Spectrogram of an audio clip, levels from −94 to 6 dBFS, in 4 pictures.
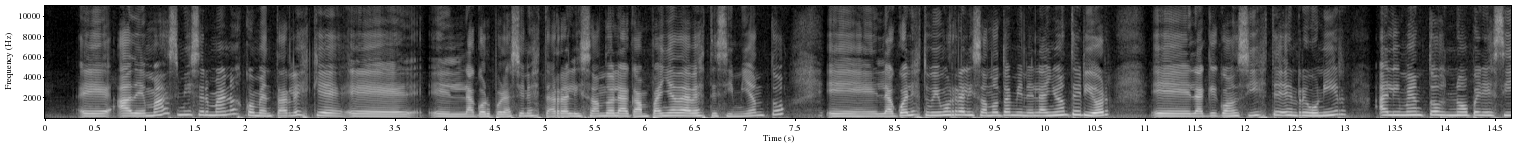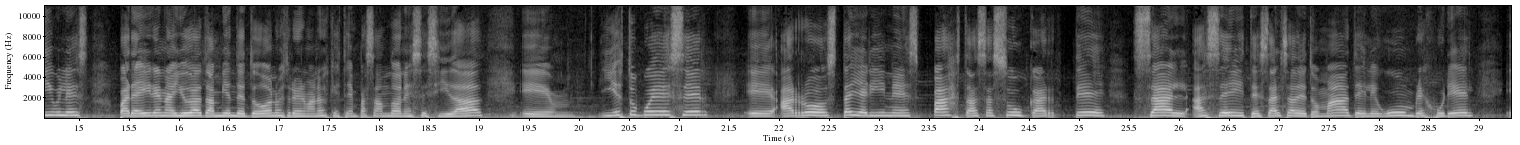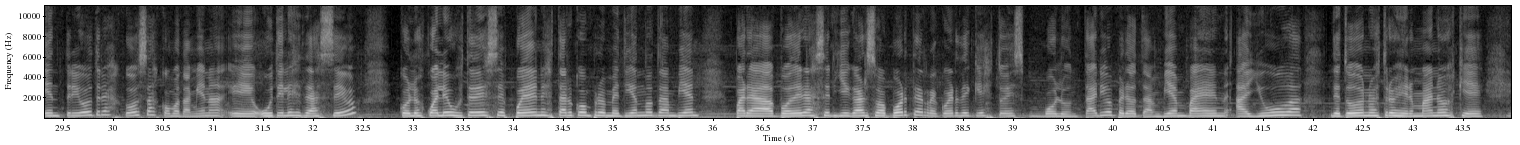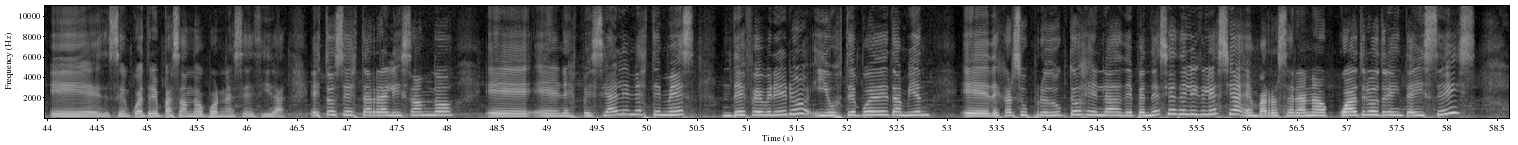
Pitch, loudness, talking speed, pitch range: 270 Hz, -21 LUFS, 145 wpm, 245-305 Hz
